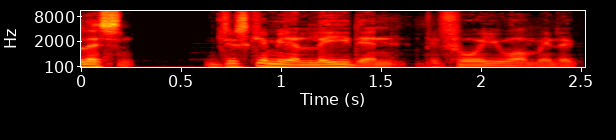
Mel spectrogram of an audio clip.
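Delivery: plain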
